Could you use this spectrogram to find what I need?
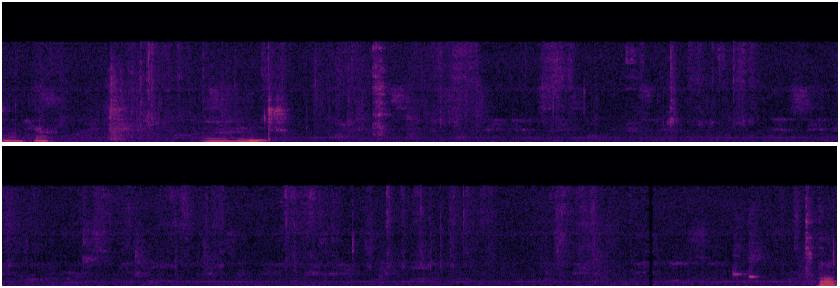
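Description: A brush dabs softly against paper.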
